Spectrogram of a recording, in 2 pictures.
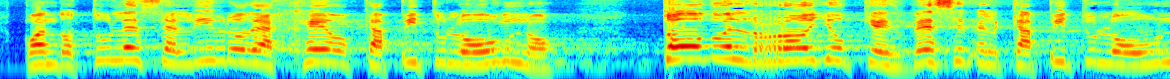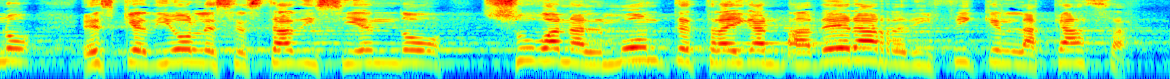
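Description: A man speaks at an extremely high pitch in a flat, monotone delivery. His pace is fairly slow, with noticeable background noise. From Mexico, Michoacán. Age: 40s. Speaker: preacher. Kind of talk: sermon.

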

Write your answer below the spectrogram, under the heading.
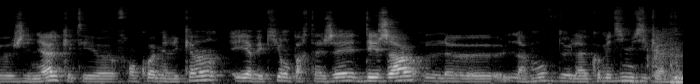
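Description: The speech is very slow with fairly even intonation, heard through audible room echo and noticeable background noise. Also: man. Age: 30s. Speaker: pianist and improvising musician. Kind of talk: casual interview. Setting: on a theatre stage.

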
